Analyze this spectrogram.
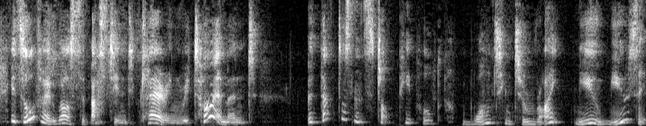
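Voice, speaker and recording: Pitched fairly high for a woman, a female-sounding voice delivers a put-on character voice at a moderate pace. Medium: read story. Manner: agitated, eager.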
